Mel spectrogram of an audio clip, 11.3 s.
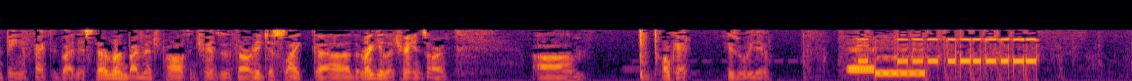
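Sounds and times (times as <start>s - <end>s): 
speech: 0.0s - 9.8s
telephone touch-tone dialing: 8.5s - 10.4s.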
